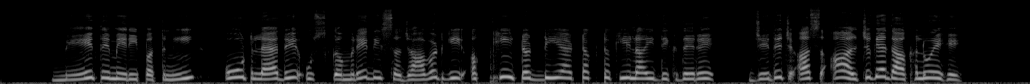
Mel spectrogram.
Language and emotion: Dogri, surprised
